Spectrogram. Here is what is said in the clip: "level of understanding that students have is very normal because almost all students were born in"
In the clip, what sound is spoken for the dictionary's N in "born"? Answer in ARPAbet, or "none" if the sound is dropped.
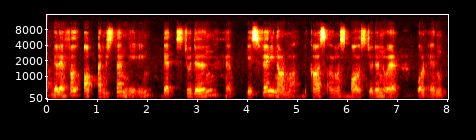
none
